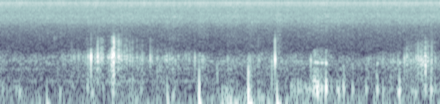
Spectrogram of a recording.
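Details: Normal bowel sounds recorded about a minute after eating a huge bowl of spaghetti: soft low gurgles and small pops over a quiet hiss.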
